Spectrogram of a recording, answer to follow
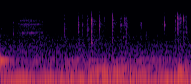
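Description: Computer keyboard being typed on: soft, irregular key clicks over a steady low hum.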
